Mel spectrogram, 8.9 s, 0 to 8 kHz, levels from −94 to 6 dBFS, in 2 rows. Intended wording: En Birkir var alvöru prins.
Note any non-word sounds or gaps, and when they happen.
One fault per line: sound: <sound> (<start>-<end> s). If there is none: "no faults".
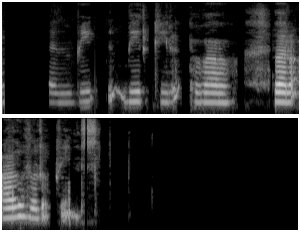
sound: dropout (5.7-5.7 s)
